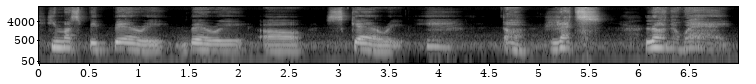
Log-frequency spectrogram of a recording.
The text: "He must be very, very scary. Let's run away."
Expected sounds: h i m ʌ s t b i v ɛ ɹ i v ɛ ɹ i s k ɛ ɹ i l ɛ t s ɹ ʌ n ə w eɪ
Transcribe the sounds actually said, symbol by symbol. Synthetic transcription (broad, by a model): h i m ʌ s t b i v ɛ ɹ i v ɛ ɹ i s k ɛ ɹ i l ɛ t s l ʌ n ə w eɪ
